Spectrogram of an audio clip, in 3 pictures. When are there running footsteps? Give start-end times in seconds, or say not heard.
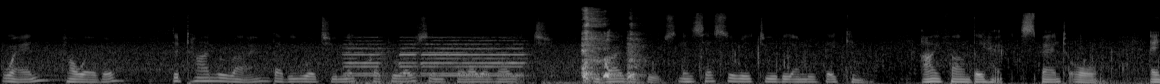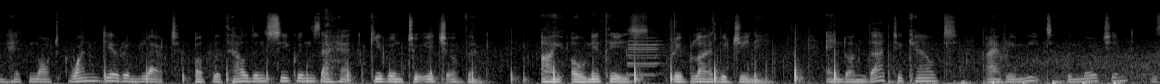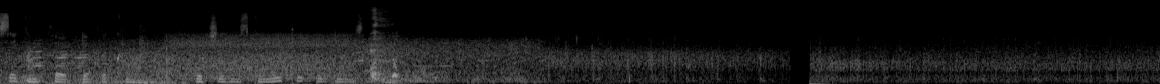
12.6-22.9.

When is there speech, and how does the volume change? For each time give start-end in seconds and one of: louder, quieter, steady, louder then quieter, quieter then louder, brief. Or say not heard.
0.0-27.3 louder then quieter.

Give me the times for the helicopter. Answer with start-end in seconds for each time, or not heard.
not heard.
